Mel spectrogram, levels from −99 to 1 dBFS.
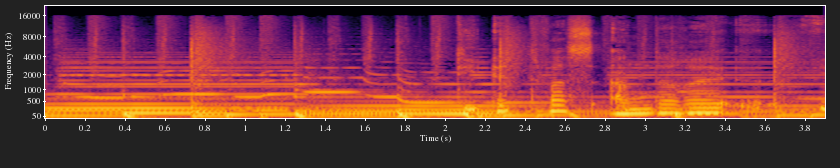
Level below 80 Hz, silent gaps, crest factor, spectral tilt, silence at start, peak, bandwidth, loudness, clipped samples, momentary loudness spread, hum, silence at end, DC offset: -24 dBFS; none; 12 dB; -6.5 dB/octave; 0 s; -2 dBFS; 16 kHz; -16 LUFS; under 0.1%; 4 LU; none; 0 s; under 0.1%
